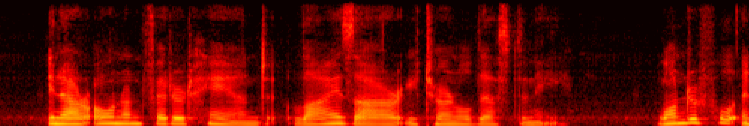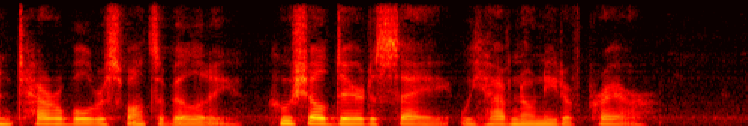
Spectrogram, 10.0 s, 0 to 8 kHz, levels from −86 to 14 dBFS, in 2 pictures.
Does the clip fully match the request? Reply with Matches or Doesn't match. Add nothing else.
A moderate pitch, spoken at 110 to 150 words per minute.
Matches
